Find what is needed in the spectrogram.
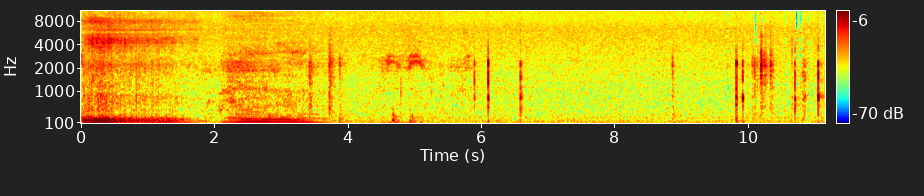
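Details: Dog lying on a loud snorer: low, rough rumbling snore at the start, then quieter breathing with scattered rustling; snoring.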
